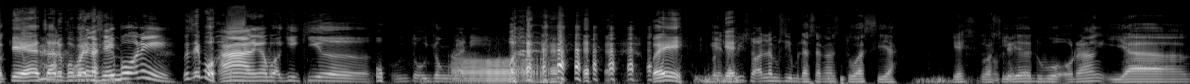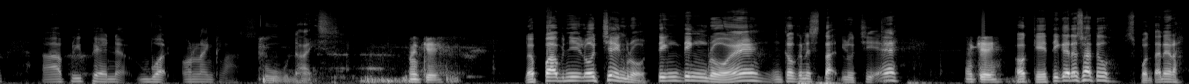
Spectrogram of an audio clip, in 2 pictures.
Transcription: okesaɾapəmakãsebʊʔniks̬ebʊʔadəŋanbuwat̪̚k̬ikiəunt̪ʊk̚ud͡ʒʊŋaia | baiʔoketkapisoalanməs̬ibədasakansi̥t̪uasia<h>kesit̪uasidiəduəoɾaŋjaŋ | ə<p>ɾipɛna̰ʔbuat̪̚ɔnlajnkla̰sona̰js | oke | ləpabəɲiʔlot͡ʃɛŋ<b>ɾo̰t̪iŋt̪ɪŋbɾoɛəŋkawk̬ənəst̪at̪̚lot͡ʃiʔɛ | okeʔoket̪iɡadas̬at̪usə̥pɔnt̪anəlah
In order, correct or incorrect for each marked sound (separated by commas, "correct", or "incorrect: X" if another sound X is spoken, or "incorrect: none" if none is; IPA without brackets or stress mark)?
correct, correct, correct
